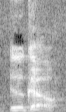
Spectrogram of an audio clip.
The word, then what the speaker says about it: Hugo: you can differentiate us pronouncing my name as Hugo. That's fair. Which is actually the right pronunciation in Spanish.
